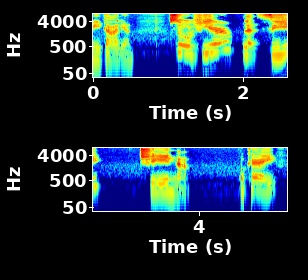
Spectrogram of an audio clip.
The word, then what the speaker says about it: cena: So here, let's see, cena, okay? Why you say cena? Because here, the A, here it is a soft vowel.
